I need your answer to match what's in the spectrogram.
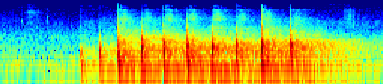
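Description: A rapid series of about ten sharp knocks on wood, fairly close and evenly paced, with a slight reverberant tail fading after the last rap.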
